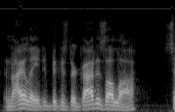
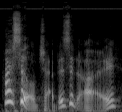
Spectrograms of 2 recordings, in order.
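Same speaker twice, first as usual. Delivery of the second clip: very high, put-on British gentleman; British accent; 9 semitones higher than usual. Judas asks at the Last Supper, British accent. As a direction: joke punchline in a high-pitched British accent. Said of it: "with his British accent".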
